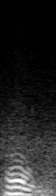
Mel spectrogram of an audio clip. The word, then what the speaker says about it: Om: is to be pronounced most people accent first syllable and the last P off the mother pointed out that all the syllables should be clearly and fully articulated and especially the last M must be rounded up with amplitude and Clarity I tried it and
